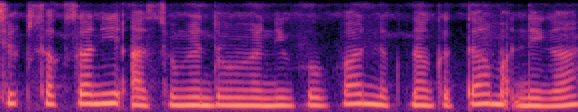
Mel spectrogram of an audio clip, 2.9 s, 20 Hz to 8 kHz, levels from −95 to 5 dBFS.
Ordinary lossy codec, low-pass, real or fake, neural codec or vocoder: Opus, 24 kbps; 7.2 kHz; real; none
